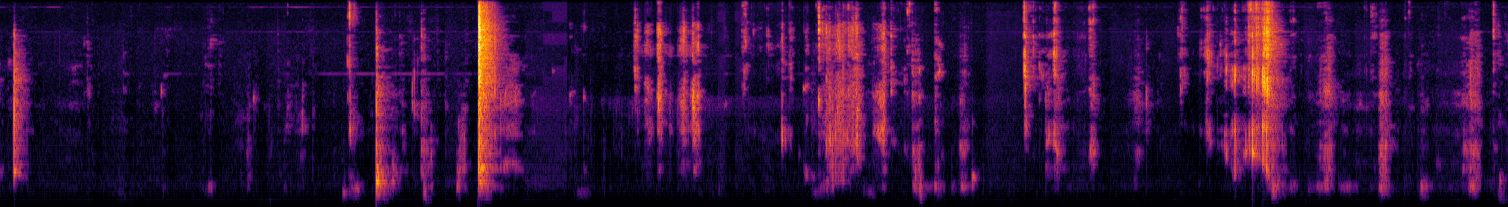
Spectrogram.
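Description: A person eating French fries close to the microphone: irregular chewing with small crunches and mouth clicks, and two louder sharp sounds about four and five seconds in.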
